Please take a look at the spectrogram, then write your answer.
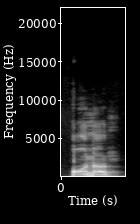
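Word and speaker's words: honour: है ऑनेस्ट मतलब ईमानदार ओनर यह भी ह यहां पर साइलेंट है ओनर का मतलब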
